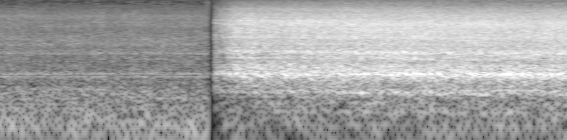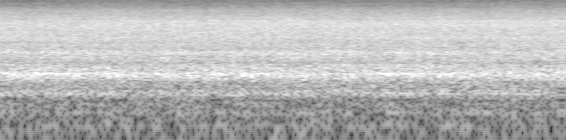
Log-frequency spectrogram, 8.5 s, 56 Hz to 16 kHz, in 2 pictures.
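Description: A Gatwick Express electric train in Train Sim World 3 runs between London Victoria and Gatwick, giving a steady, full rolling rumble and hum after a brief dropout near the start, with no talk.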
